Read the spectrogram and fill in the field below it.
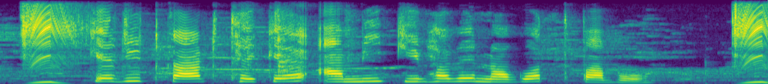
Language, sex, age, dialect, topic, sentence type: Bengali, female, 31-35, Rajbangshi, banking, question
